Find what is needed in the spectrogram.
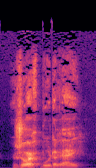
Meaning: care farm (farm that functions as a health care or integration facility)
- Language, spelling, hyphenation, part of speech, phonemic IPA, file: Dutch, zorgboerderij, zorg‧boer‧de‧rij, noun, /ˈzɔrx.bur.dəˌrɛi̯/, Nl-zorgboerderij.ogg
